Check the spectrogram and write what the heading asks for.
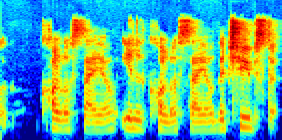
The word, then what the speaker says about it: Colosseo: now, got this nickname, Colossus, Colosseo, which is how you say it in Italian, or to us, it's Colosseum.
